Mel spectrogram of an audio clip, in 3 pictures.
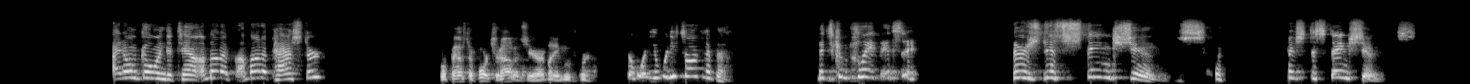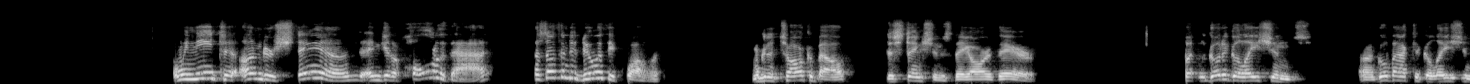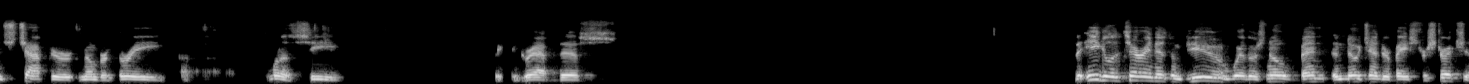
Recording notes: Sermon delivered at Pilgrim Baptist Church on Thursday, December 2, 2021, at 6:15 pm. Jere Whitson Rd.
